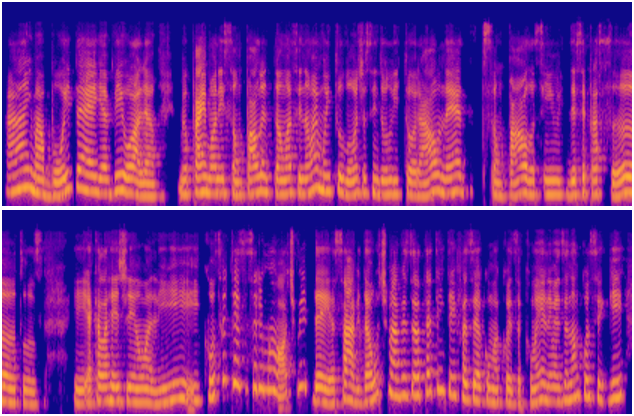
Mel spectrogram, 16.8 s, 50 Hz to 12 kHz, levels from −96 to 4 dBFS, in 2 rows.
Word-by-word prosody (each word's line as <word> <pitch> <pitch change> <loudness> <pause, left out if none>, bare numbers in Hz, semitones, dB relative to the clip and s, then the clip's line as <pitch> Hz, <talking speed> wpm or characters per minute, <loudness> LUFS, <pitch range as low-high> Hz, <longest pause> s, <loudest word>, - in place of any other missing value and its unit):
Ai, 250 +6 +2
uma 205 -5 +3
boa 175 +1 0
ideia, 230 -6 +2
viu? 230 +1 +2
Olha, 170 -5 +3
o - - -10 0.3
meu 190 0 -2
pai 205 +2 +6
mora 200 -1 +1
em 200 - -1
São 190 -2 -4
Paulo, 200 +3 +2
então, 210 -3 0
assim, 205 +1 -1
não 200 +3 -1
é 270 - 0
muito 225 -2 +1
longe 195 +1 -1
assim 205 0 -5
do 185 0 -1
litoral, 190 +3 -1
né, 210 +2 +1
d - - -9
de 220 -1 -18
São 175 -4 -4
Paulo, 190 +4 +1
assim, 185 0 -2
descer 185 +3 -1
para 185 -1 -2
Santos 185 -2 +1 0.5
e 175 -1 -1
aquela 195 +3 +2
região 195 -2 +1
ali 190 +7 -1
e 210 - -6
com 250 +4 -1
certeza 455 - -3
seria 380 0 -1
uma 355 -2 0
ótima 400 - -3
ideia, 190 -5 +3
sabe, 195 +2 +3
da 195 +2 +2
última 275 +4 +1
vez 275 0 -4
eu 280 - +5
até 280 +3 0
tentei 335 -3 -3
fazer 230 -4 0
alguma 195 -3 -2
coisa 175 -1 -3
com 180 +1 -2
ele, 215 0 -1
mas 195 0 -3
eu 215 - -2
não 240 +4 -1
consegui, 245 -2 -2
200 Hz, 205 wpm, -23 LUFS, 185-230 Hz, 0.5 s, pai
